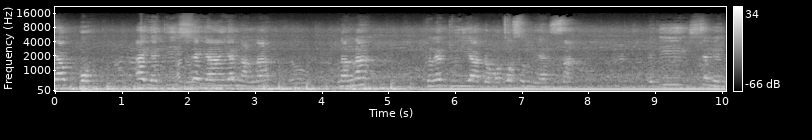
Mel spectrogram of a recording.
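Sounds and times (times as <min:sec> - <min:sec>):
woman speaking over public address: 0:00.0 - 0:08.0, 0:08.8 - 0:10.0
loud steady low hum: 0:00.0 - 0:10.0.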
